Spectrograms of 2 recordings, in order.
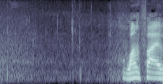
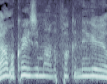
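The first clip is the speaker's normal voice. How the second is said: higher mock boast; mock crazy robber; 6 semitones higher, faster than usual. Retelling the robber's boast, higher. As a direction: puff up like the robber. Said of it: "like that".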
